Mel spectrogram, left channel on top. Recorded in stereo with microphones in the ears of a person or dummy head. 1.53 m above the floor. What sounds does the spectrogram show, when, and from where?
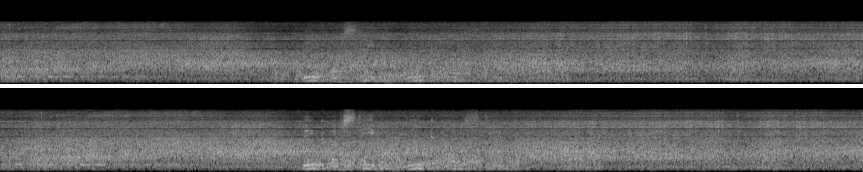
3.0 s a man speaking: 35° right (ahead or behind), 3 m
